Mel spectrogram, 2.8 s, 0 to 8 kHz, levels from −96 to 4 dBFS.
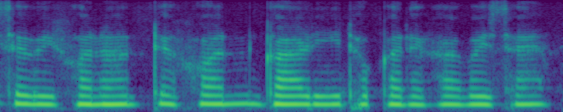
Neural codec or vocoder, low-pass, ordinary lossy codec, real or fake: codec, 16 kHz, 8 kbps, FunCodec, trained on Chinese and English, 25 frames a second; none; none; fake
